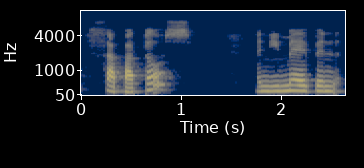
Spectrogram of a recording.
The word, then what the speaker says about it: zapatos: So number 1, zapatos. And you may have been caught out by that one, of course, because the pronunciation of the ZA sounds like a THA, fa.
